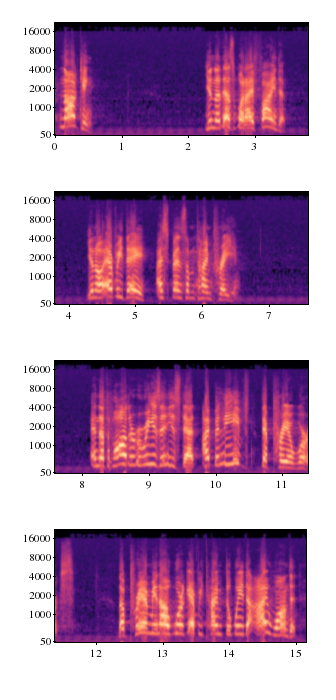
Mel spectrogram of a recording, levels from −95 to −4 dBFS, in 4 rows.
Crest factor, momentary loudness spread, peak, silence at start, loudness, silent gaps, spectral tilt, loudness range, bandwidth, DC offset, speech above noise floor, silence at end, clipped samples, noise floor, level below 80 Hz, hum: 16 dB; 9 LU; -2 dBFS; 0.1 s; -15 LUFS; none; -1 dB/octave; 4 LU; 18 kHz; under 0.1%; 40 dB; 0.2 s; under 0.1%; -55 dBFS; -56 dBFS; 60 Hz at -60 dBFS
